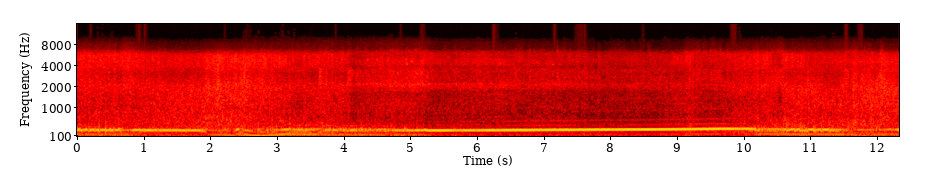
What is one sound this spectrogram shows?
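A motorcycle engine hums steadily, its pitch dipping and rising as it shifts gears.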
